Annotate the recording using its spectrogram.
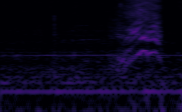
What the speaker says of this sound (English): It's an invisible zipper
